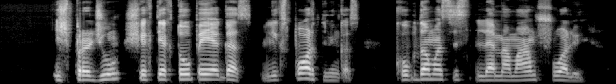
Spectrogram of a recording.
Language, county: Lithuanian, Vilnius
